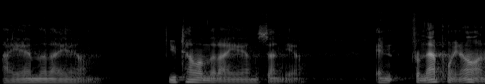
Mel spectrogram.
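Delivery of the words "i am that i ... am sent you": low, quiet, solemn answer; hushed, lowered voice of God; God speaking. Acted. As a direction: answer as God, softly and with authority. God answers Moses from the bush.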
